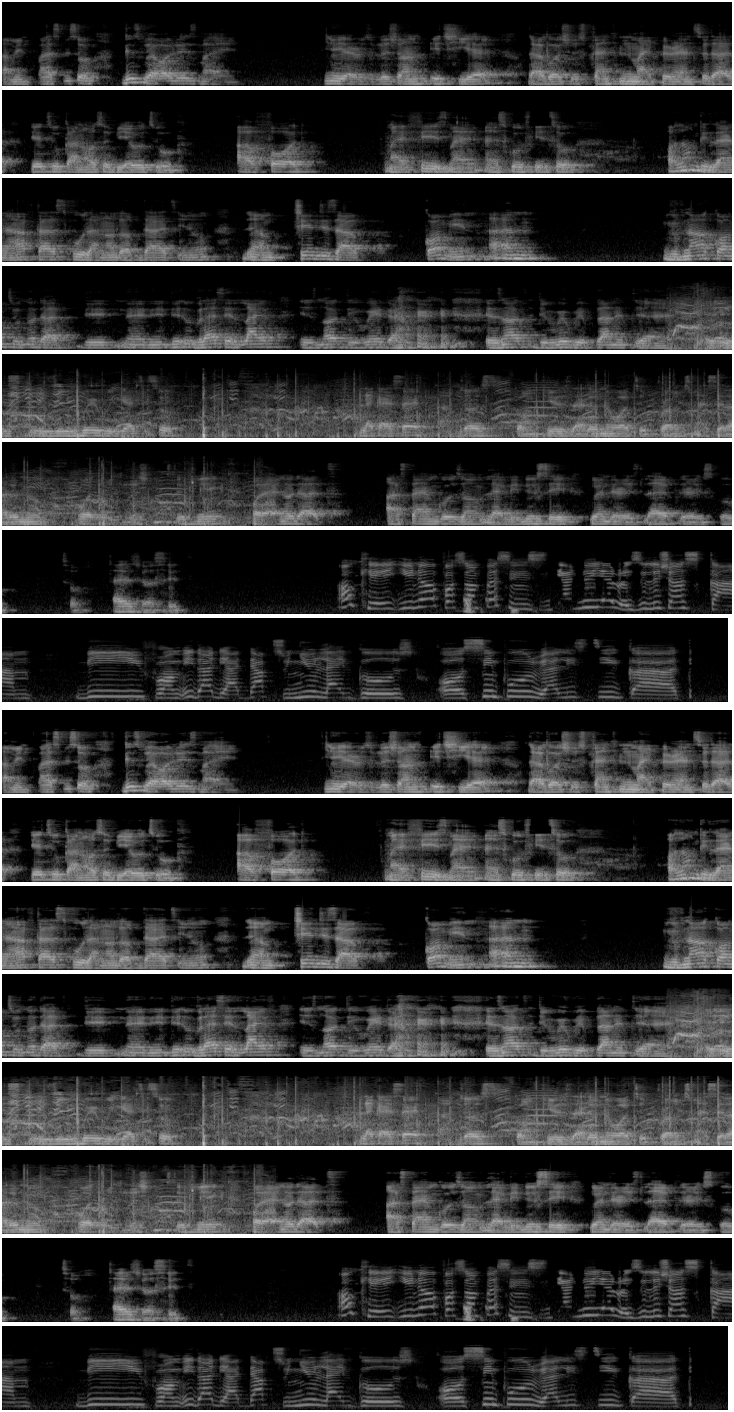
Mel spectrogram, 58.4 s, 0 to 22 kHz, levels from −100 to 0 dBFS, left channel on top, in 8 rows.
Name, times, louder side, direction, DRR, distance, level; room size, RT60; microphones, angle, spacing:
voice 1, 0.0-2.4 3.2-9.1 9.6-10.5 11.1-13.3 14.0-18.5 18.8-20.1 21.2-31.0 32.8-39.9 40.3-43.9 44.5-45.6 48.4-48.5, right 3 dB, 75° right, 2.1 m, -40 dB
sound 1, 28.5-39.2, right 4 dB, 45° right, 2.6 m, -45 dB
voice 2, 47.2-51.4 51.8-58.0, right 1 dB, 5° right, 3.7 m, -51 dB
head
